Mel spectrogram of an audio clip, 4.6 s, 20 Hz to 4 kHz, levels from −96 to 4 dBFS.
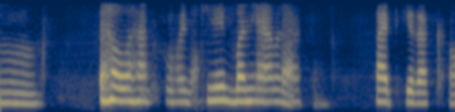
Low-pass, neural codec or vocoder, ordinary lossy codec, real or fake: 3.6 kHz; codec, 24 kHz, 0.9 kbps, DualCodec; AAC, 32 kbps; fake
